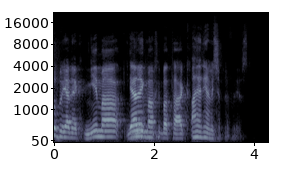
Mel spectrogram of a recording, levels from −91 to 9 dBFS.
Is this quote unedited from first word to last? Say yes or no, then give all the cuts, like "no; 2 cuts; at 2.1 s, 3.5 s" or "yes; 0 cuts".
no; 1 cut; at 2.7 s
